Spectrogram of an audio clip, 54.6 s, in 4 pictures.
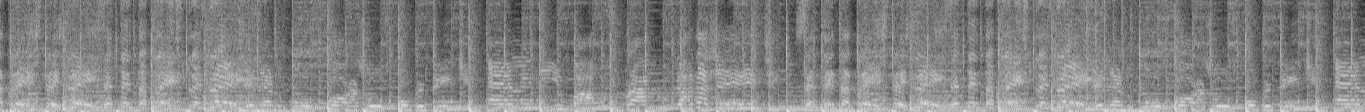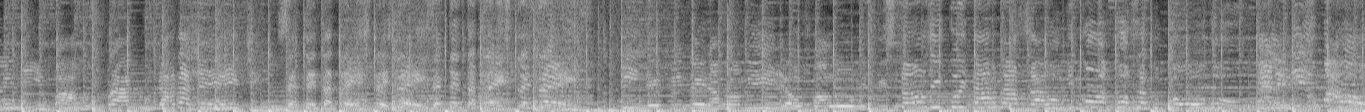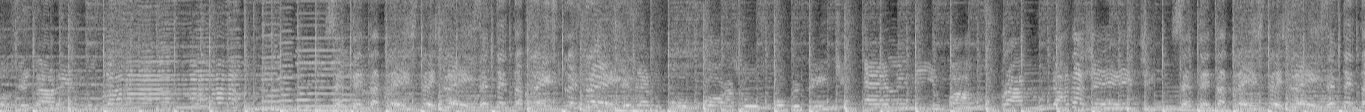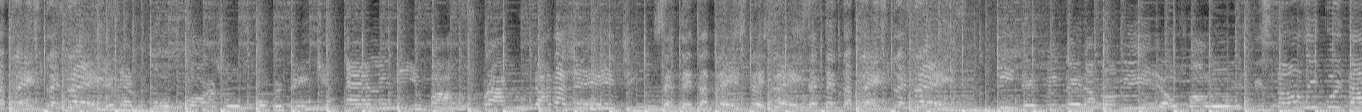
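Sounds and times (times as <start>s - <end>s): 
jingle: 0.1s - 54.5s.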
